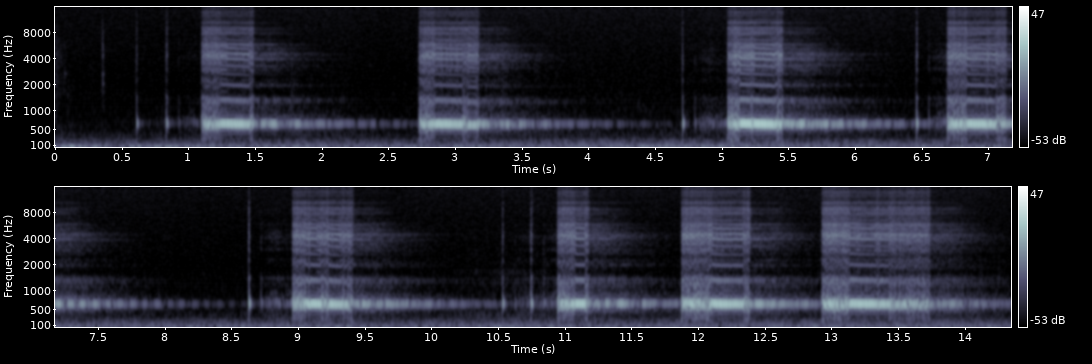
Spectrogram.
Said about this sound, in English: But my teapot's making weird sounds here.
